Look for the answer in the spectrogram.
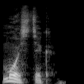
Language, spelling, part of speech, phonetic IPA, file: Russian, мостик, noun, [ˈmosʲtʲɪk], Ru-мостик.ogg
- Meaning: 1. diminutive of мост (most): (small) bridge; footbridge 2. (captain's) bridge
